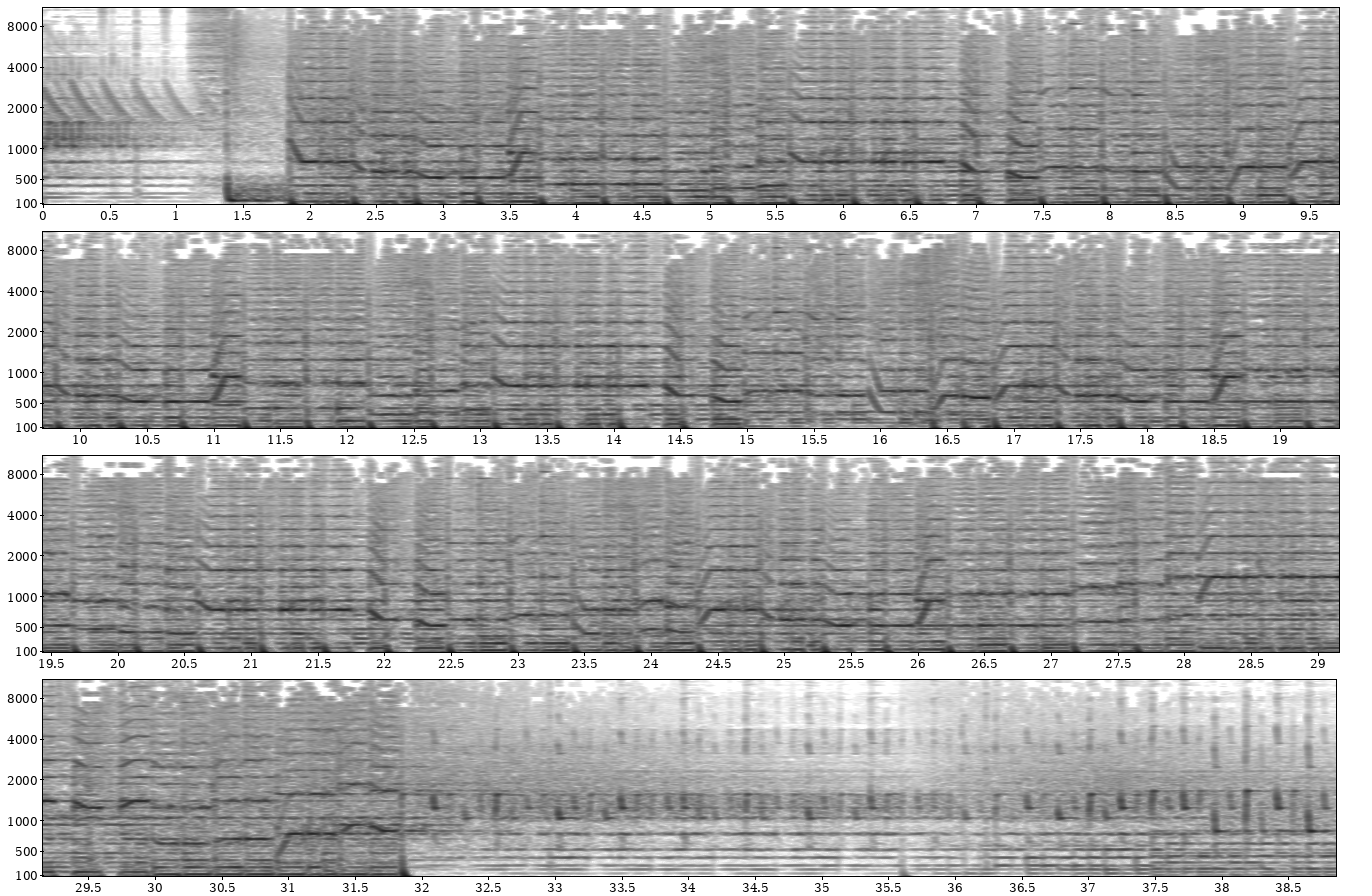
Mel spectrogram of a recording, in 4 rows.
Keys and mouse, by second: 12.0 click, 26.4 click, 31.2 click.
